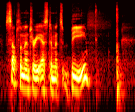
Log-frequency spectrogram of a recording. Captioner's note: speaking French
